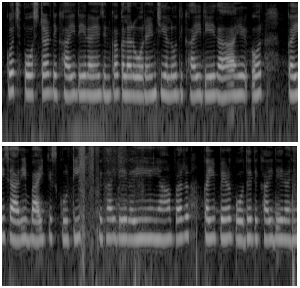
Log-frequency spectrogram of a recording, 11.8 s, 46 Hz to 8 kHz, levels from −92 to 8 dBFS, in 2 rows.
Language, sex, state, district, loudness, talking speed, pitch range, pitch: Hindi, female, Chhattisgarh, Raigarh, -37 LUFS, 155 wpm, 255-270 Hz, 265 Hz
